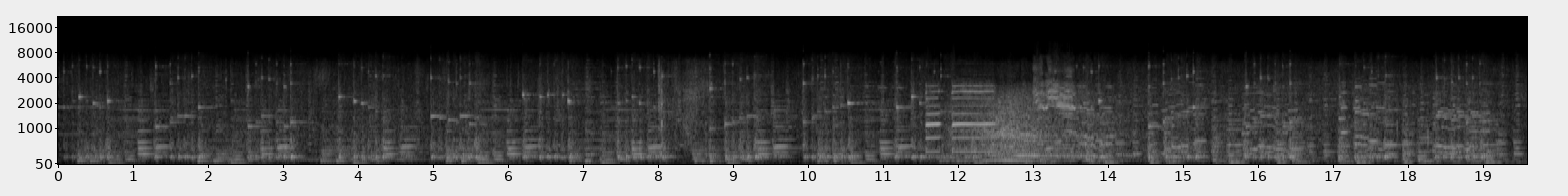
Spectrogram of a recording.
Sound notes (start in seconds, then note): 11.5 horn honking; 11.8 engine revving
